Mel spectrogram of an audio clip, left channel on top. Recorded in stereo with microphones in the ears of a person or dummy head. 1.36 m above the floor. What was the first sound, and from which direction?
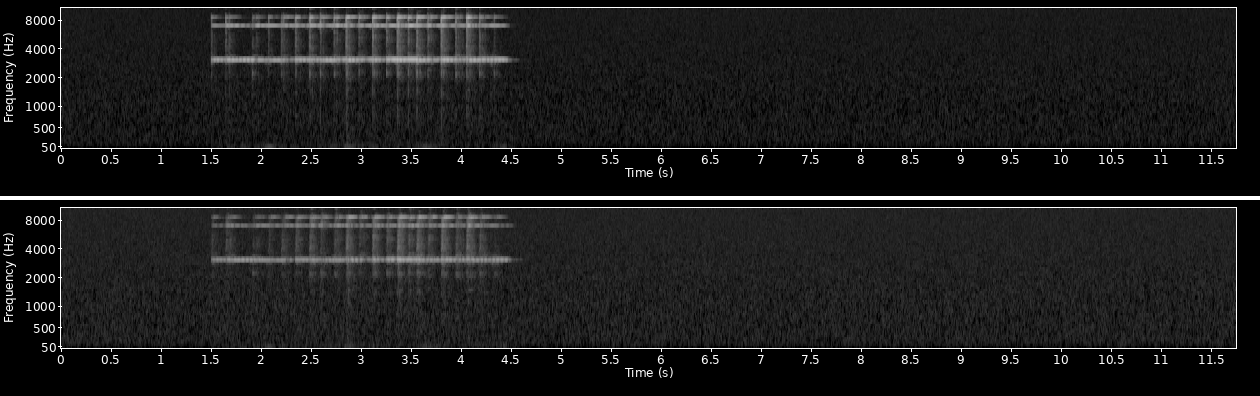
A bell, 45° left (ahead or behind).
